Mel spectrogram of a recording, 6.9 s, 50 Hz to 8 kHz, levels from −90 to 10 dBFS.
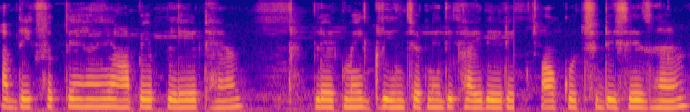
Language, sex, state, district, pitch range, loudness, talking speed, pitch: Hindi, female, Uttar Pradesh, Muzaffarnagar, 185-200 Hz, -14 LUFS, 165 wpm, 195 Hz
